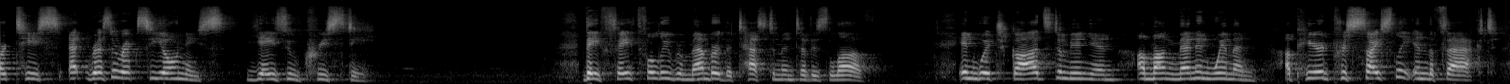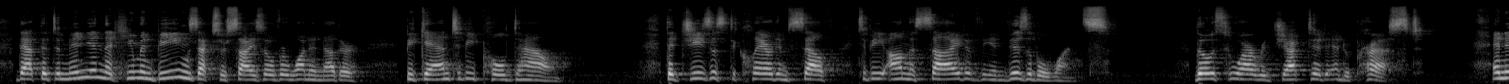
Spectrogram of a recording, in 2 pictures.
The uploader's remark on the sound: lectures at Moreau Seminary, Notre Dame, IN, on September 22, 2016.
